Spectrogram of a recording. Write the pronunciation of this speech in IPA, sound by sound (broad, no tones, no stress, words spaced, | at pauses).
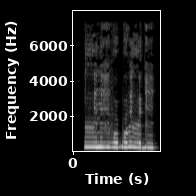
lːiniɣivo bo ðilːeɡi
